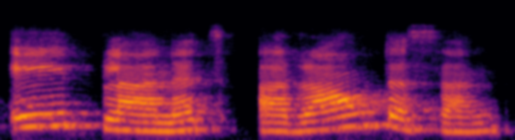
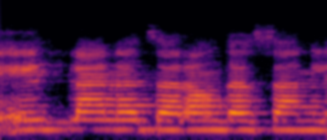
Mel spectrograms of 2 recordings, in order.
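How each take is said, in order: First: It is read with lively, expressive feeling. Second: It is read in a flat, expressionless way. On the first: The speaker calls it right. "तो आप सब लोग भी ऐसे ही recite करोगे" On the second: The speaker calls it wrong. "ऐसा नहीं पढ़ोगे ... ऐसे नहीं"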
